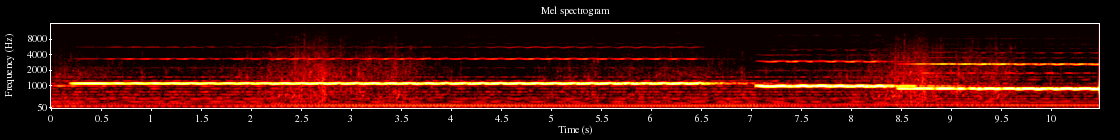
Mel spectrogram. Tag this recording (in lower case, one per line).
flute
music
